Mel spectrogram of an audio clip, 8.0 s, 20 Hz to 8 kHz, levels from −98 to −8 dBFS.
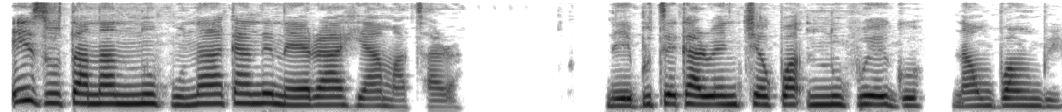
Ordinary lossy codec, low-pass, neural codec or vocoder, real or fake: none; 7.2 kHz; none; real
